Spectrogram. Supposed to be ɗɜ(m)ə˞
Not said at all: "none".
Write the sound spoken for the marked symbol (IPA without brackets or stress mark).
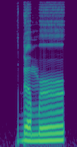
m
